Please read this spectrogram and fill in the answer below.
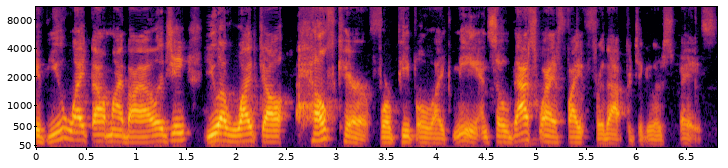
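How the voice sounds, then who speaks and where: The speaker keeps a moderate pace with hardly any pauses and lively intonation. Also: man, fairly high pitch for a man. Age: 50s. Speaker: transgender activist guest. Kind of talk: podcast interview. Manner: emphatic.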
